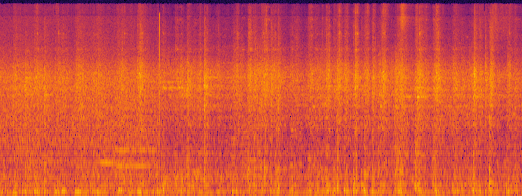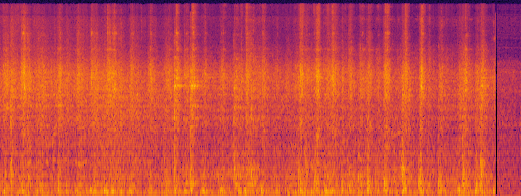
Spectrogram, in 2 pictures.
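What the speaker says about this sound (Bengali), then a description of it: "ট্রেন জঙ্গলের ভিতর দিয়ে কার্ভ নিয়ে ধীরে ধীরে বারাণসী জংশন এন্টার করছে" A train curving slowly through forest toward Varanasi Junction on the New Delhi–Malda Town Express route fills the clip with a loud, steady rumble and a continuous fast clickety-clack of wheels, with no voices.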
